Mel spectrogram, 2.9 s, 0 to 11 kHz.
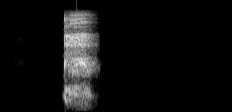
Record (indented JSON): {
  "cough_length": "2.9 s",
  "cough_amplitude": 32767,
  "cough_signal_mean_std_ratio": 0.29,
  "survey_phase": "beta (2021-08-13 to 2022-03-07)",
  "age": "18-44",
  "gender": "Female",
  "wearing_mask": "No",
  "symptom_cough_any": true,
  "symptom_new_continuous_cough": true,
  "symptom_runny_or_blocked_nose": true,
  "symptom_shortness_of_breath": true,
  "symptom_sore_throat": true,
  "symptom_abdominal_pain": true,
  "symptom_fatigue": true,
  "symptom_fever_high_temperature": true,
  "symptom_onset": "5 days",
  "smoker_status": "Never smoked",
  "respiratory_condition_asthma": true,
  "respiratory_condition_other": false,
  "recruitment_source": "Test and Trace",
  "submission_delay": "2 days",
  "covid_test_result": "Positive",
  "covid_test_method": "RT-qPCR",
  "covid_ct_value": 14.7,
  "covid_ct_gene": "ORF1ab gene",
  "covid_ct_mean": 15.7,
  "covid_viral_load": "6900000 copies/ml",
  "covid_viral_load_category": "High viral load (>1M copies/ml)"
}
